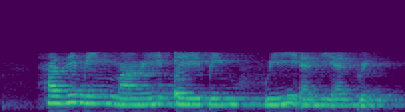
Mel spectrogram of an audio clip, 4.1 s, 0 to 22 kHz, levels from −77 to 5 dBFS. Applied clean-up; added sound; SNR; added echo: none; Cowbell; 10 dB; reverberation time 1.3 s.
